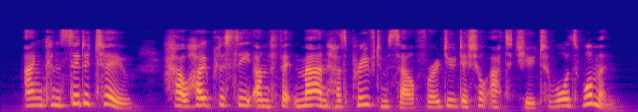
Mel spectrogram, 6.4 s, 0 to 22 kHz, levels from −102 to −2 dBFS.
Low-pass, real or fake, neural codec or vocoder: 7.2 kHz; real; none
